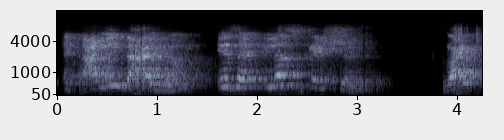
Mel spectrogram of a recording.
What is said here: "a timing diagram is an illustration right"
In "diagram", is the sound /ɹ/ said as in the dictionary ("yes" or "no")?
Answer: no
